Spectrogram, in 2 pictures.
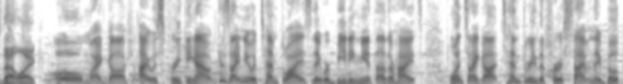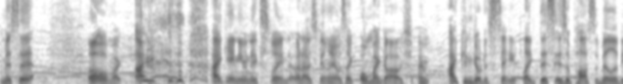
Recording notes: at the Greater Valley Conference Championships on Tuesday, May 8 at West Salem High School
